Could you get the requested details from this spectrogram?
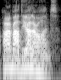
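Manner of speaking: masked creature calling after the leaving woman. Acted. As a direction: shout the question to her. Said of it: "calls out to her".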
